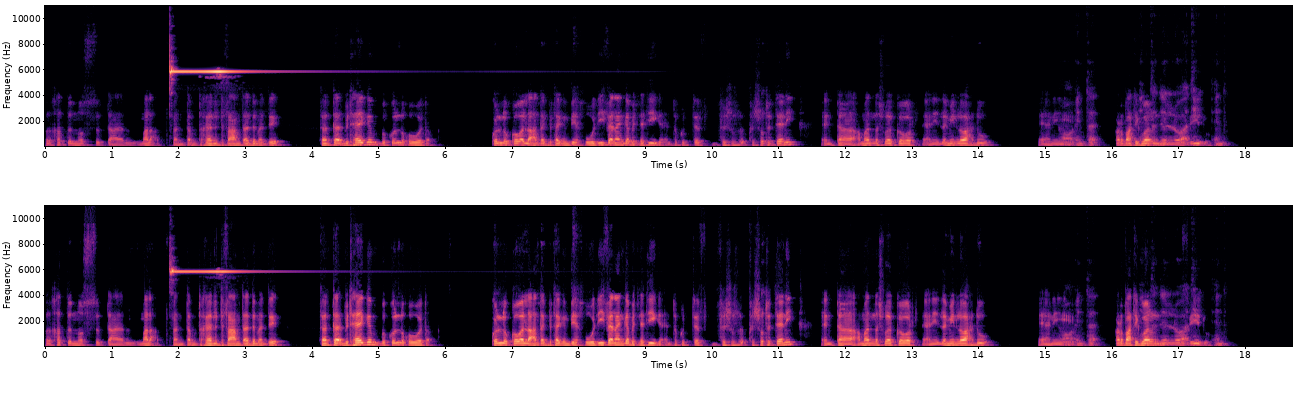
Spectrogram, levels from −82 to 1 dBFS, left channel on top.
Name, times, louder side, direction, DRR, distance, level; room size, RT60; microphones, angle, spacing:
voice 1, 0.0-3.5 4.1-5.8 6.7-9.8 10.1-11.2 11.6-14.1 14.9-15.4 16.1-16.8 17.2-17.3, right 4 dB, 45° right, 0.3 m, -24 dB
sound 1, 1.9-3.4, left 7 dB, 85° left, 0.8 m, -20 dB
voice 2, 15.2-15.8 16.4-17.7, equal, 25° left, 1.5 m, -33 dB
5.5 x 2.5 x 2.3 m
head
